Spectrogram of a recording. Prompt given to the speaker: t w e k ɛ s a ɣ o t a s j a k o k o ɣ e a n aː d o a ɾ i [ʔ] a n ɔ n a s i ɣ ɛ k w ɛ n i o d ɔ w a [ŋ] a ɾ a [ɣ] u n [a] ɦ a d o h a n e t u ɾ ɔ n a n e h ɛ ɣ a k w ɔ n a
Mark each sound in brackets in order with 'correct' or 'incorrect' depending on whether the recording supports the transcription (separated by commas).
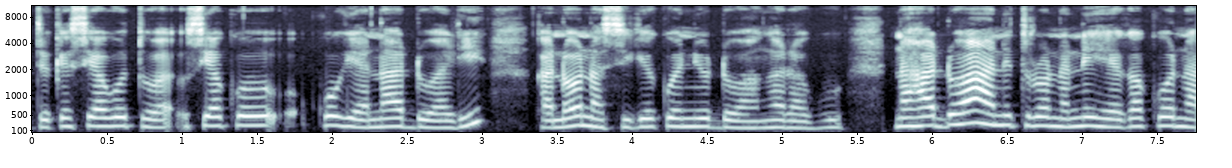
incorrect, correct, correct, correct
